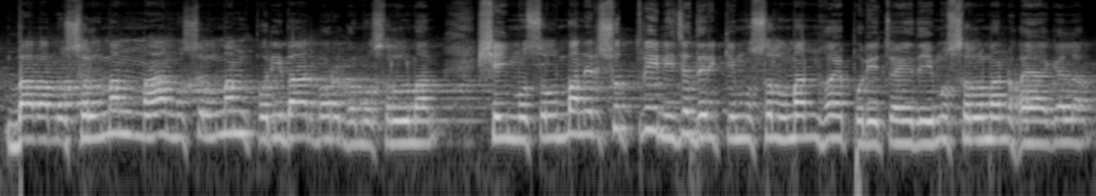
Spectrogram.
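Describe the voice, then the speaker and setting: Male preacher, very high voice, chants and sings his storytelling sermon. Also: steady tone, normal speed, roomy sound. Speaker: Islamic preacher. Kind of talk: sung Bengali waz sermon.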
